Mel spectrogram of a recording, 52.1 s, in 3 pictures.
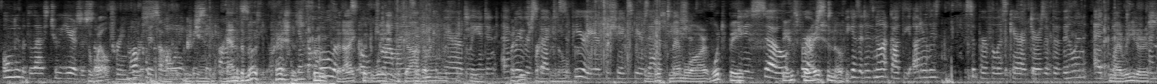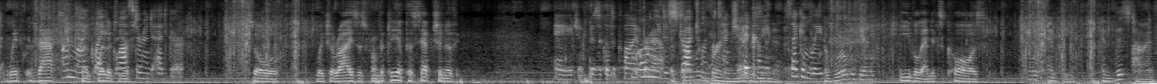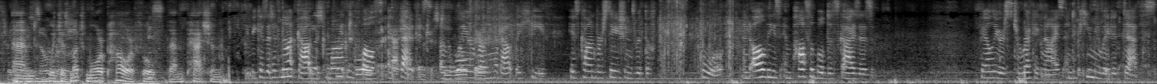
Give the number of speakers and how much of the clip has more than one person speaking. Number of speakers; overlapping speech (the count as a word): five, about 41%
